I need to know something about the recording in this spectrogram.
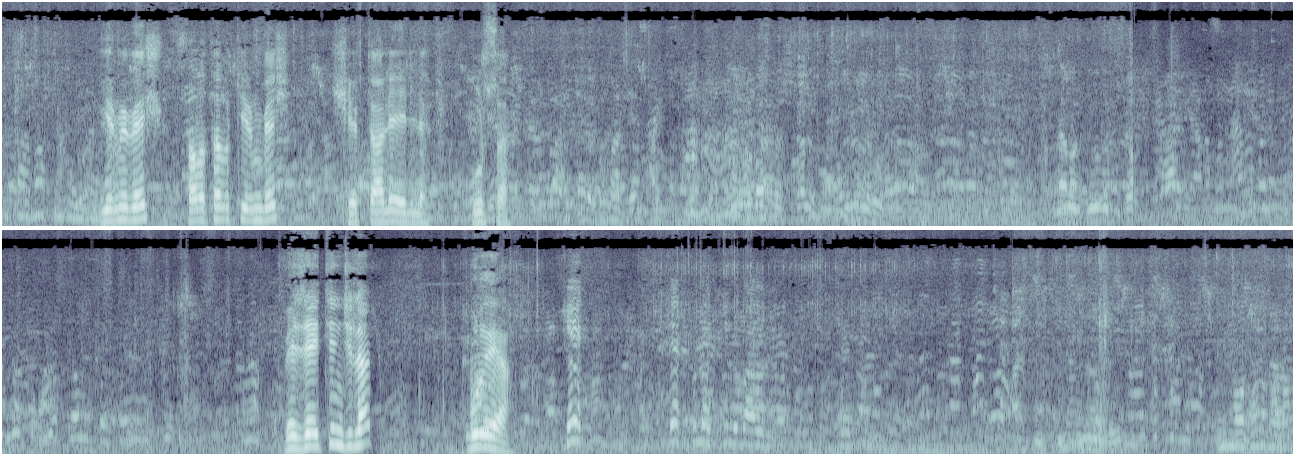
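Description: A crowd of shoppers murmurs in the background outdoors.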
